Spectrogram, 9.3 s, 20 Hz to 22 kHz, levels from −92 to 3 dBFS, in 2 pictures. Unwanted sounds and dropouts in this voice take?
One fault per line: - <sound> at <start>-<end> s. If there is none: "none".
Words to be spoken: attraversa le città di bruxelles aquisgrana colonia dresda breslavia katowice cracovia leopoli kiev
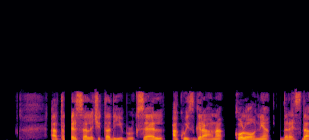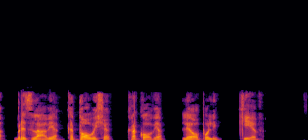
- dropout at 1.0-1.1 s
